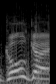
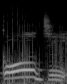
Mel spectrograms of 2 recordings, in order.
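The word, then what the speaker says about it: Golgi: A gold guy apparatus. Awesome. I'm going to get rich in this cell. Gique, not a gold guy apparatus. A GG apparatus.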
